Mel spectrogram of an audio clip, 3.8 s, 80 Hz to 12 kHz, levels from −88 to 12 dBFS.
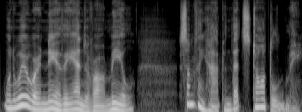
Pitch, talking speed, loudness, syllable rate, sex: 145 Hz, 220 wpm, -17 LUFS, 6.3 syllables/s, male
